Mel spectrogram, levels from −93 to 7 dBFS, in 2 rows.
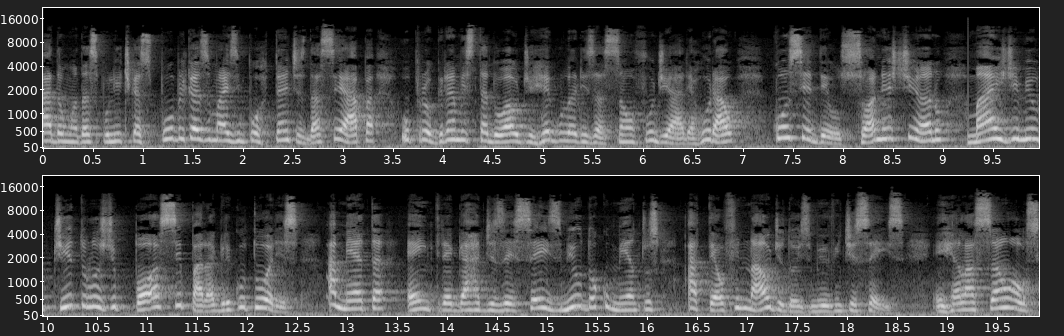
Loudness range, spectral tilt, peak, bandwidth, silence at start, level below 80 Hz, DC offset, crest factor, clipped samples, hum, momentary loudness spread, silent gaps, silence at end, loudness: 3 LU; -5 dB/octave; -2 dBFS; 13 kHz; 0 s; -38 dBFS; under 0.1%; 16 dB; under 0.1%; none; 6 LU; none; 0 s; -17 LUFS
